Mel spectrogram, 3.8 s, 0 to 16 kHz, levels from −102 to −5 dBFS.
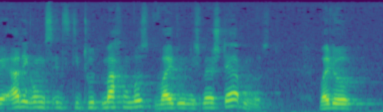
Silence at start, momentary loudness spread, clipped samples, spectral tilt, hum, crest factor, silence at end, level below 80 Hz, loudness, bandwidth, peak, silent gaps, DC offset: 0 s; 11 LU; under 0.1%; -5 dB/octave; none; 18 dB; 0.1 s; -66 dBFS; -26 LUFS; 15.5 kHz; -8 dBFS; none; under 0.1%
